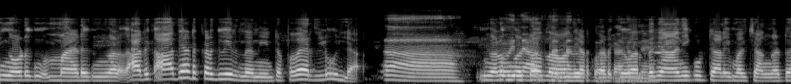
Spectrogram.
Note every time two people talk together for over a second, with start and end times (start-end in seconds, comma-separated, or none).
4.9-6.5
